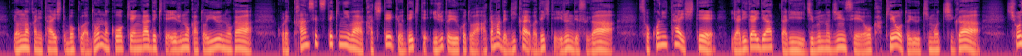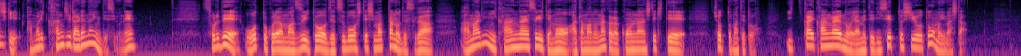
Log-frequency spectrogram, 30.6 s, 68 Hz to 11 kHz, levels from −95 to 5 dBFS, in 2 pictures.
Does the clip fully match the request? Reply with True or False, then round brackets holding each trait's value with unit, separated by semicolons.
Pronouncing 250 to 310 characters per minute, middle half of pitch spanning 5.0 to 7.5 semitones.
False (365 characters per minute; 5.3 semitones)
